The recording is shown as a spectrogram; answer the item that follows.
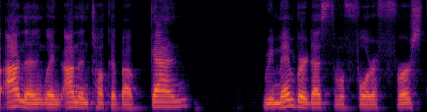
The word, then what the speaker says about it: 干: pay attention to is remember that's the first tone gan first gambe is not gambe no can be because whenever you pronounce the word with the fourth stone gan it means to do or to work okay so this gun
